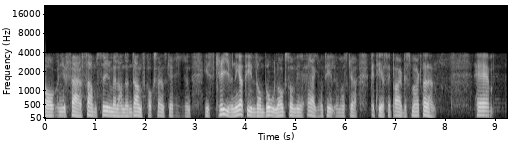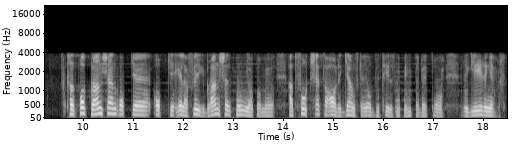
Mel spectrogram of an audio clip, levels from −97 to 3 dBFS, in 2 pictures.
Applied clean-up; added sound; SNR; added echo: neural separator model SepFormer WHAM!.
